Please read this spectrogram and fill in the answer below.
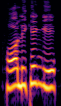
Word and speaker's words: fall: उसके बाद देखिए यहाँ पे एफ का दोस्तों फॉ लिखेंगे, और ए डबल एल है तो इसका उच्चारण ऑल के रूप में करेंगे, तो FALL फॉल, ऑल के रूप में उच्चारण करेंगे, ठीक ना, FALL फॉल।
